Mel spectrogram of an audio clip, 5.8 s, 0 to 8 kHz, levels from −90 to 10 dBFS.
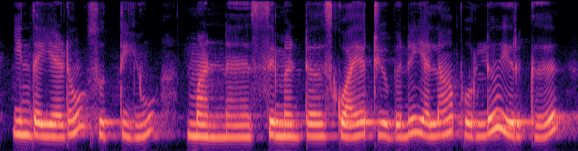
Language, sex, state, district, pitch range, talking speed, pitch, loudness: Tamil, female, Tamil Nadu, Nilgiris, 200-235 Hz, 105 wpm, 210 Hz, -15 LUFS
